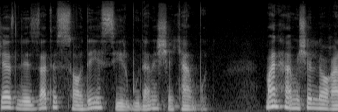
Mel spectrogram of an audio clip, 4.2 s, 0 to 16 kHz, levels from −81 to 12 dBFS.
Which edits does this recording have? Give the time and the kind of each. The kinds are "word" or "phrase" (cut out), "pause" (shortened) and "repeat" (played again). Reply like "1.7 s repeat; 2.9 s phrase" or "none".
none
